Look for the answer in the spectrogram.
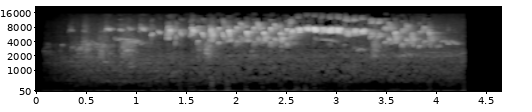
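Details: Superb fairywren, Malurus cyaneus, at normal speed: one rapid, very high reeling trill lasting about four seconds, swelling in loudness toward the middle and fading out, with no other sounds.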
